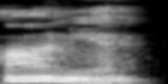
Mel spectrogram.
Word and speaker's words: Anya: Anya Taylor-Joy, not Anya. She said it multiple times. The way she pronounces her name is Anya.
